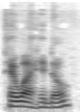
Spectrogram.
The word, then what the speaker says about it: Tewahedo: And Tawahidos, the modern pronunciation is Tewahedo, but it is related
